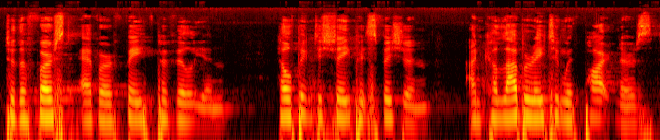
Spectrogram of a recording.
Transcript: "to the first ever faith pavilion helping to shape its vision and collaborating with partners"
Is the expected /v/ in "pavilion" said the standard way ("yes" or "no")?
yes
